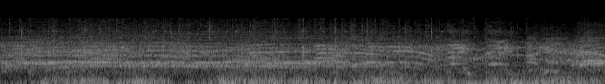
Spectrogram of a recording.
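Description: Faint open-air stadium ambience at a football game: many distant voices from the stands and the field overlap, with a low background rumble.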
